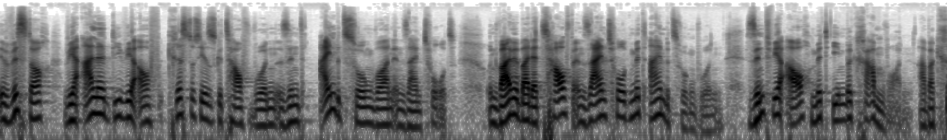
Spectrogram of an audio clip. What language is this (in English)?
German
